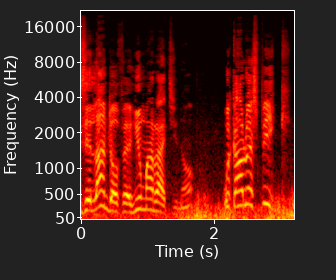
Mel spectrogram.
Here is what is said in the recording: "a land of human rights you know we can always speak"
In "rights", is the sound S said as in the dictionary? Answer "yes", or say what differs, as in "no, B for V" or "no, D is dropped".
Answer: no, S is dropped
